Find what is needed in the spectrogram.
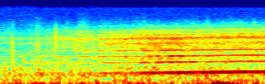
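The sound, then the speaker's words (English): A car's steady engine roar with rising harmonic tones as it is driven fast and accelerates hard, loud, with continuous rumble underneath and no voices. “I'm in this car with you. Man, Six, what's he doing, trying to kill us?”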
